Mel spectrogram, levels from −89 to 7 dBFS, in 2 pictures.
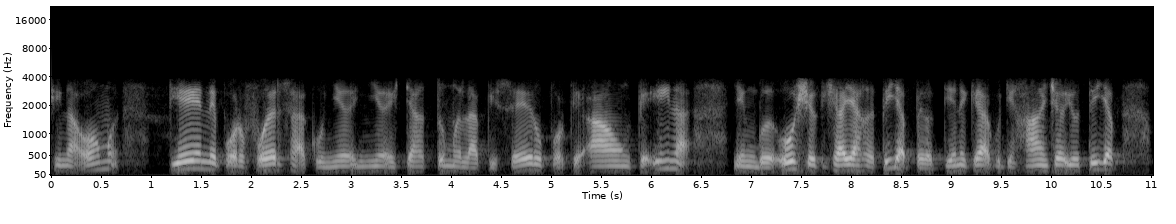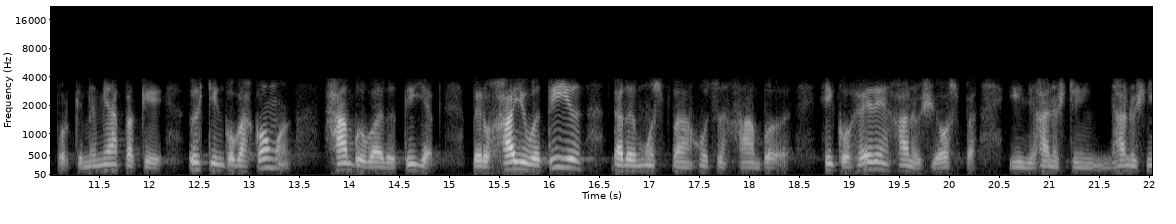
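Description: Throughout, the speech sounds thin, boxy and plainly buzzy, with nothing above 3.7 kHz. This is the AMR narrowband mobile codec, apparently at a mid-rate mode near 10 kbps.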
